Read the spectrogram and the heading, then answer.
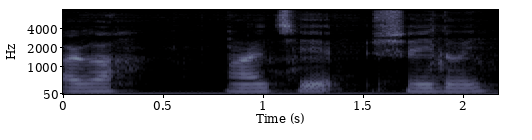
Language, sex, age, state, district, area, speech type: Kashmiri, male, 18-30, Jammu and Kashmir, Baramulla, rural, spontaneous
